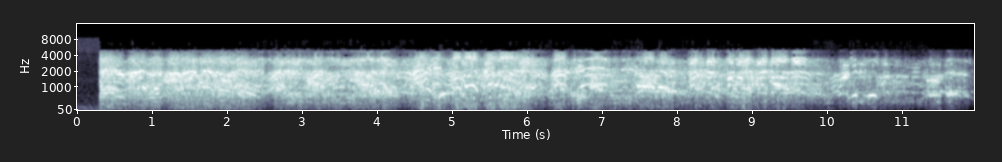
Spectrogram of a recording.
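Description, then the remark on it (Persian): A large crowd of medical students on the third day of a sit-in shouts and chants loudly and continuously in the courtyard of Iran University of Medical Sciences, protesting the university's dissolution; many voices overlap into a dense, echoing roar that barely lets up. “این صدای فریاد دانشجویان متحسن در صحن دانشگاه علوم پزشکی ایران است.”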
